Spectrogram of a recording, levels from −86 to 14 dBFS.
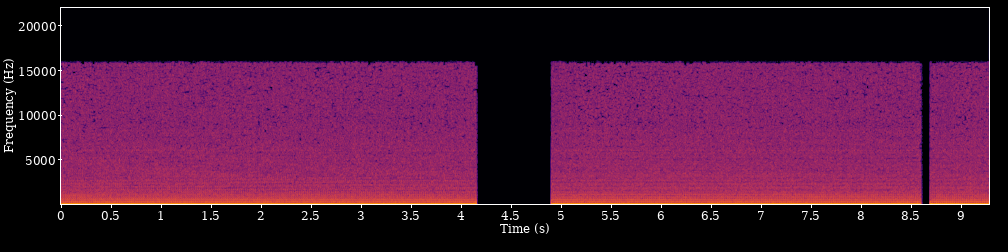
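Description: Likely a Bluetooth stall: the headphone buffer ran dry, cutting the audio to silence from 4.16 to 4.92 s, then briefly from 8.60 to 8.71 s.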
